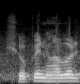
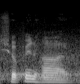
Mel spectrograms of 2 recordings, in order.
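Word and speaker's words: Schopenhauer: दुर्गुण अपनी मलिन काओं को घोल देते हैं शोपन हावर ज्यादा पका हुआ था शोपन हावर तुमने स्पेलिंग नोट करी कि नहीं एस एच ओ पी एन शोपन एच ओवीी ई शोपिन हार शोपिन हार ज्यादा परिष्कृत व विचारों के शिखर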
